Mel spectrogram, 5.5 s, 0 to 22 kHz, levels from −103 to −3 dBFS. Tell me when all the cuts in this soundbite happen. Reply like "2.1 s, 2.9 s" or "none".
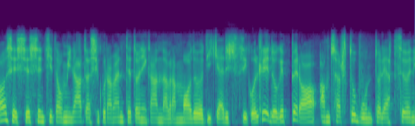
2.7 s, 3.4 s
